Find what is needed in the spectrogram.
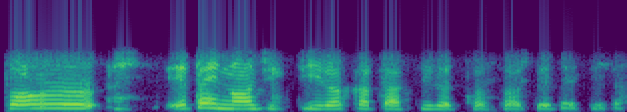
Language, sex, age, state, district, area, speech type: Nepali, male, 18-30, West Bengal, Kalimpong, rural, conversation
